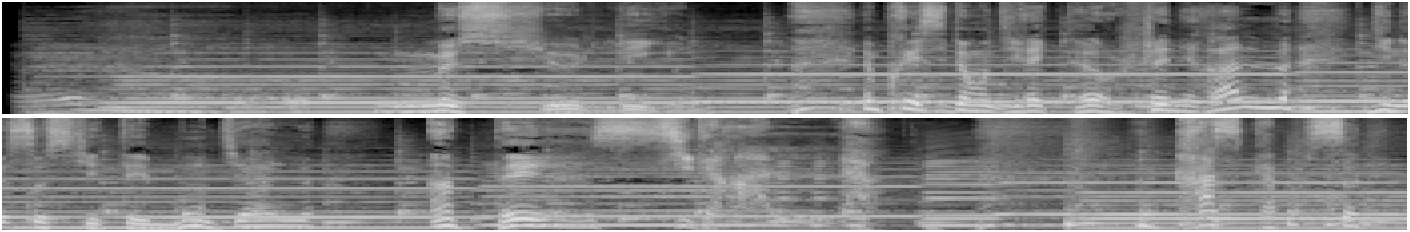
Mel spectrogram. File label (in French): voix jouée; monsieur leon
